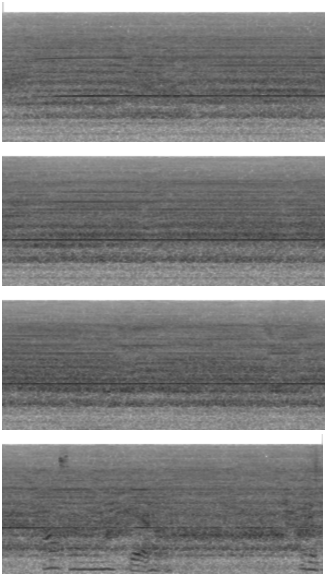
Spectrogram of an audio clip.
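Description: A hair dryer blows steadily on a resin piece, a loud, continuous rushing whirr close by that holds an even level throughout, with a brief faint knock near the end.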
